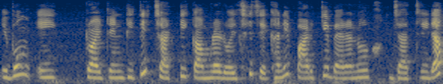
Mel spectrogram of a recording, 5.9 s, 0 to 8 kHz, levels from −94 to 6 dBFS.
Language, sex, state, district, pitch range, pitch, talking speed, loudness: Bengali, female, West Bengal, Dakshin Dinajpur, 220-255 Hz, 230 Hz, 140 wpm, -23 LUFS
